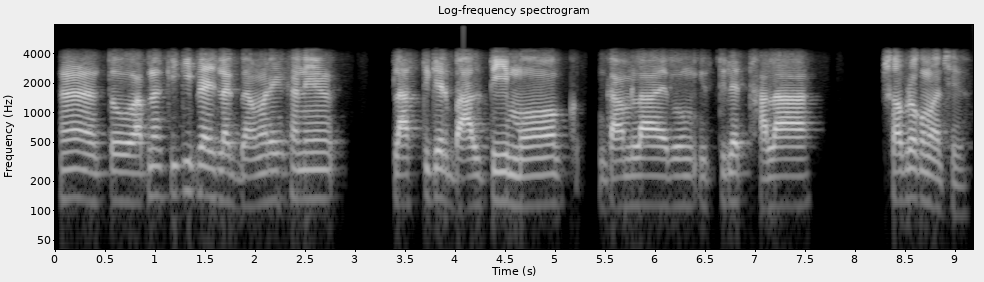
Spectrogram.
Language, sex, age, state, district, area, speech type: Bengali, male, 18-30, West Bengal, Howrah, urban, conversation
